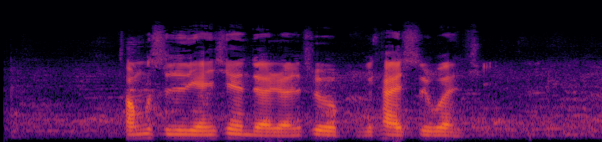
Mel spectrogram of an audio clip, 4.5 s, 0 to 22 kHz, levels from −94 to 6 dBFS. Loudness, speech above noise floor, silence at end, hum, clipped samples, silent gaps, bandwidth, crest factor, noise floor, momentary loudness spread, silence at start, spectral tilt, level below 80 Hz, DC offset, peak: -30 LUFS; 22 dB; 0 s; none; under 0.1%; none; 11 kHz; 24 dB; -53 dBFS; 21 LU; 0.1 s; -3.5 dB/octave; -82 dBFS; under 0.1%; -8 dBFS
